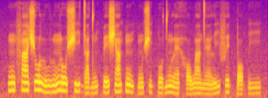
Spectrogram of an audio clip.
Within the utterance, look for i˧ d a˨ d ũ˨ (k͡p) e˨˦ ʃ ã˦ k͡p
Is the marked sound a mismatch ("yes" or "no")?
no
